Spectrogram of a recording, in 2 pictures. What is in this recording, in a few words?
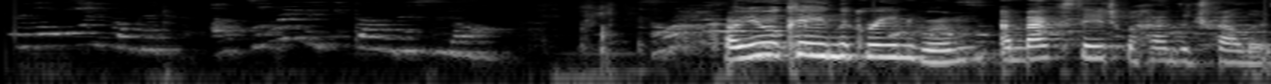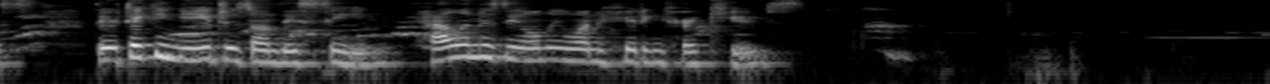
noisy reference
